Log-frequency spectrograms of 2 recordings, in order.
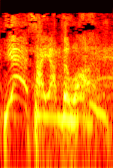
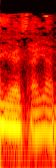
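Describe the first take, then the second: First: Hammed-up loud "Yes, I am the one"; mock scream. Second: Calm answer. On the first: Shown as a demonstration. Pastor showing the screaming answer she expected, mock shout. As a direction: shout it like quarreling on the road. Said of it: "be screaming and be quarreling on the road". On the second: Retold or imitated. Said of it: "that's not the kind of voice I heard".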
